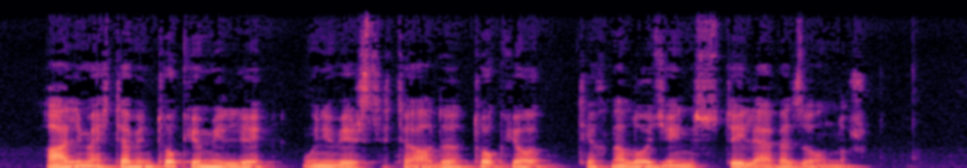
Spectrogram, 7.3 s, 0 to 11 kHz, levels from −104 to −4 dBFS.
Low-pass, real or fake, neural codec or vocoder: 9.9 kHz; real; none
